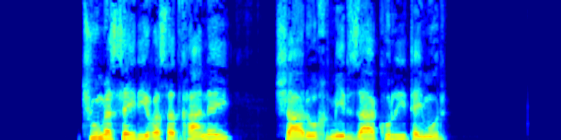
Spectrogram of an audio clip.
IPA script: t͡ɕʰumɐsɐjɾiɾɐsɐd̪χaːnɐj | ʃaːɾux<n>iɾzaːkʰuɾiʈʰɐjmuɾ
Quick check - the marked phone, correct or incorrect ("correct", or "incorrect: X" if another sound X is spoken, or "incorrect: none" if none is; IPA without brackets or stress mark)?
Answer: incorrect: m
